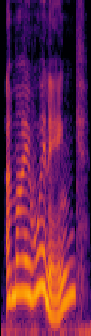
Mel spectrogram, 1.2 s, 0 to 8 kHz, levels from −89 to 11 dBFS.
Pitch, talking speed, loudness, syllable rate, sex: 230 Hz, 145 wpm, -13 LUFS, 4.4 syllables/s, male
